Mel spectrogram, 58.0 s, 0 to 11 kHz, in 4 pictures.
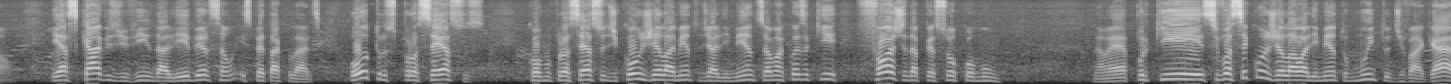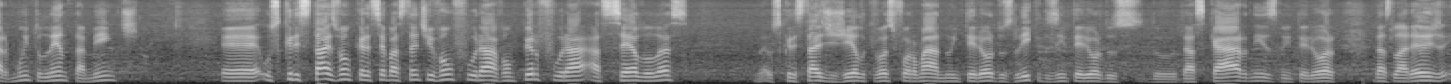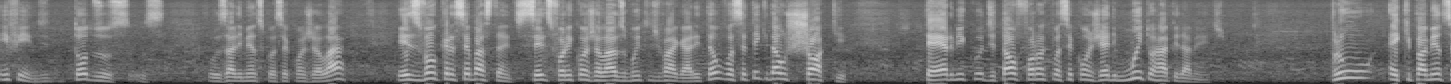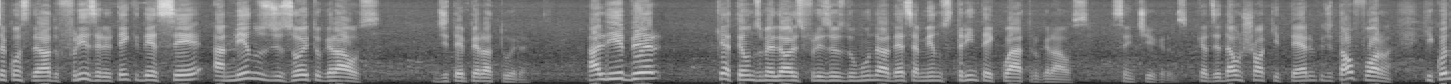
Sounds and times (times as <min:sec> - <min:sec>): Speech: 0:00.0 - 0:10.0, 0:10.9 - 0:16.0, 0:16.7 - 0:21.4, 0:22.1 - 0:37.5, 0:38.2 - 0:41.3, 0:42.3 - 0:48.8, 0:49.4 - 0:58.0.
